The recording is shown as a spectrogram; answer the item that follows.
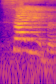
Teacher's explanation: O I. O meu I é a minha sílaba tônica.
